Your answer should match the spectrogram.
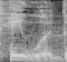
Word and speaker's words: Heyward: Pronounced Haywood, though it appears Heyward on the declaration that he signed.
